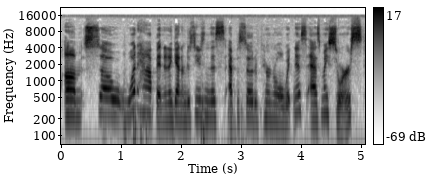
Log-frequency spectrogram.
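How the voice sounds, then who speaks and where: Casual female podcast co-host, mid-pitched, chatty and informal storyteller. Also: fairly quick. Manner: chatty, informal, frequent use of "like".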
